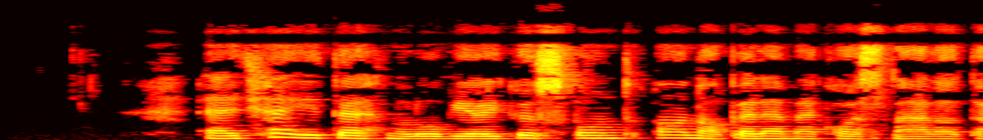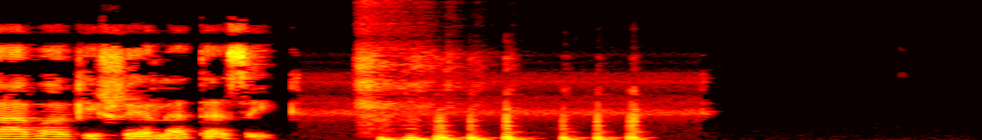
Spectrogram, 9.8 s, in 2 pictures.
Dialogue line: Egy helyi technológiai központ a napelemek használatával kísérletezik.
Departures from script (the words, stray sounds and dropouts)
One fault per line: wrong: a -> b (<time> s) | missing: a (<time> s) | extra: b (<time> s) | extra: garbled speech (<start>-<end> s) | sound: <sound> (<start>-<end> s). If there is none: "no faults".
sound: laugh (6.7-8.2 s)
